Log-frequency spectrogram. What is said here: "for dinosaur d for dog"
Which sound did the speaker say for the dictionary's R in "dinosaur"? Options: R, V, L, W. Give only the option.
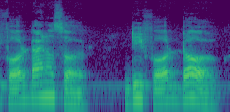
R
